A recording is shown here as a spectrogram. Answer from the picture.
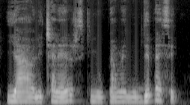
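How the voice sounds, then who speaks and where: Fairly low-pitched and dark, mellow in tone, a woman talks at a moderate pace. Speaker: spiritual channel host. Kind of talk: spontaneous spiritual vlog monologue.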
